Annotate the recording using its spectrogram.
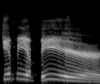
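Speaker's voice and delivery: put-on nasal American accent. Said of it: "Kenneth Williams was doing the voice that he did".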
